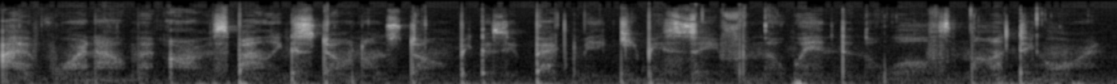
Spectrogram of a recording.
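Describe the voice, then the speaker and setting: A woman's voice: fairly quick, lightly acted. Storybook guardian: bitter older woman, accusing and possessive, fully whispered, read by a woman for ASMR.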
